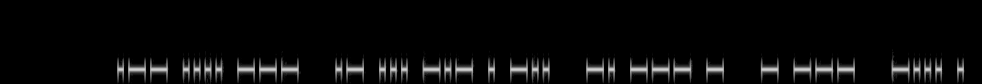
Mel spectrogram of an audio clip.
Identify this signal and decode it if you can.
Morse code, heard as a keyed tone, about 22 wpm, 700 Hz. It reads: WHO ASKED NOT TO BE
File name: practice / 22wpm / Sets of 6 Words - 22wpm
